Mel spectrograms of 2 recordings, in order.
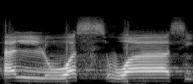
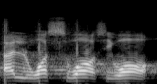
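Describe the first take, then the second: First: الوسواس recited slowly with a thin, light waw; correct light waw. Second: الوسواس وا with a thick, emphatic waw; wrong heavy waw. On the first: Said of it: "وإنما هي واو". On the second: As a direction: show the mistake: fatten the waw in الوسواس. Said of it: "وهذا خطأ". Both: Shown as a demonstration.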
